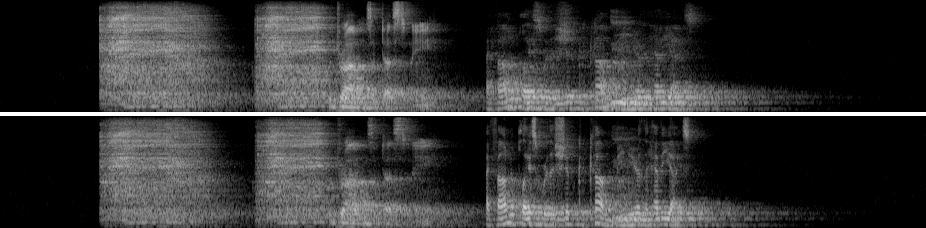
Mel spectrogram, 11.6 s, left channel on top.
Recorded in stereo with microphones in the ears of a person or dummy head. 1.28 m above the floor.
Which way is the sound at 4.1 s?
45° left (ahead or behind).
